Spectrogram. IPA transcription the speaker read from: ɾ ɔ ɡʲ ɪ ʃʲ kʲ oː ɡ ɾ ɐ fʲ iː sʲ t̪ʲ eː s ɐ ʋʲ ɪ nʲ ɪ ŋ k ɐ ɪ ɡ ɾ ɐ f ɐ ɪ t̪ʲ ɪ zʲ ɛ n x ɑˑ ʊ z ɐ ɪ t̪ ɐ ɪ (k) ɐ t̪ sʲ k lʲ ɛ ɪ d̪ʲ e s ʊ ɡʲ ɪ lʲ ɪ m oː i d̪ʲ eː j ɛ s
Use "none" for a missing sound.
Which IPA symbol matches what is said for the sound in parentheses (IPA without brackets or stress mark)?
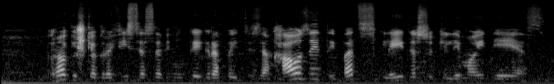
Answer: p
